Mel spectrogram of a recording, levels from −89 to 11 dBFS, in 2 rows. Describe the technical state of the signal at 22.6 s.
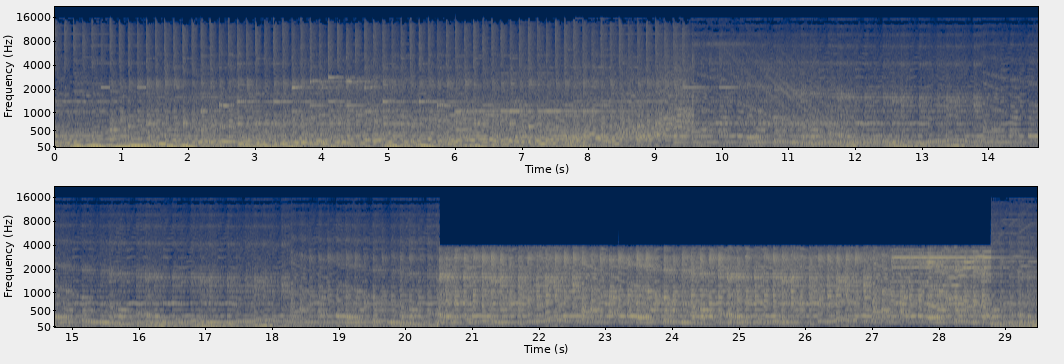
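At 22.6 s the sound is dull and boxy, with nothing above 3.8 kHz, a level shift of roughly 5 dB and a new noise floor some 35 dB down. This is likely an input switched to a poorer device, in effect from 20.50 s to 28.78 s with no gap at the changeover.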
